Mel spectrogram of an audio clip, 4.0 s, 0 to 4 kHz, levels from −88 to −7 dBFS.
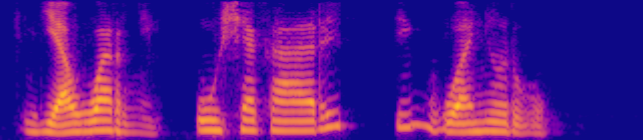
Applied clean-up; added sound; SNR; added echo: neural mask model DeepFilterNet 3.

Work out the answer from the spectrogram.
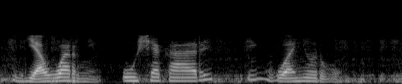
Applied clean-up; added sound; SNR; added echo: none; Writing; 15 dB; none.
